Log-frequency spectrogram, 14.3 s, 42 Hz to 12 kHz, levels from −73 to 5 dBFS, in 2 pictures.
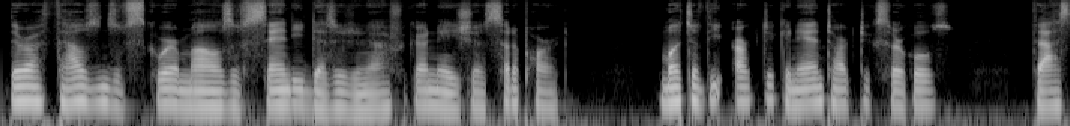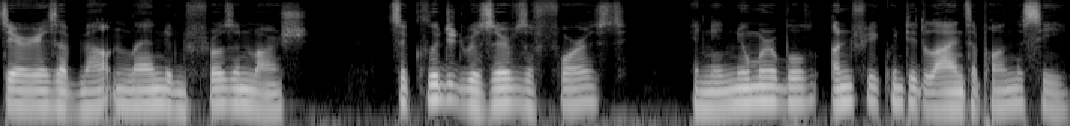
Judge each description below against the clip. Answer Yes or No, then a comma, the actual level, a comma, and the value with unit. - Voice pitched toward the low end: Yes, low, 110 Hz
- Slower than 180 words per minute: Yes, average, 170 wpm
